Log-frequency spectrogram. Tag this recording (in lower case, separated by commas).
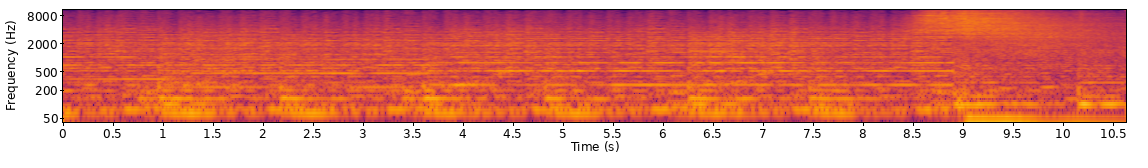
soundtrack music, music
